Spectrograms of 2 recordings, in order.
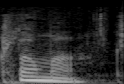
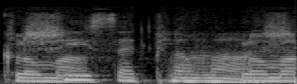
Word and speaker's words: Cleoma: So it is pronounced Cleoma. – She said Cleoma. – She didn't put the little accent in there.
